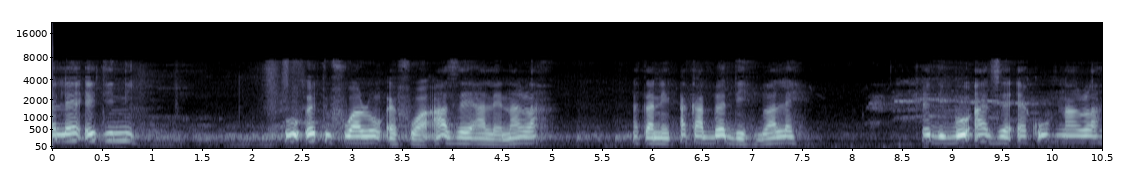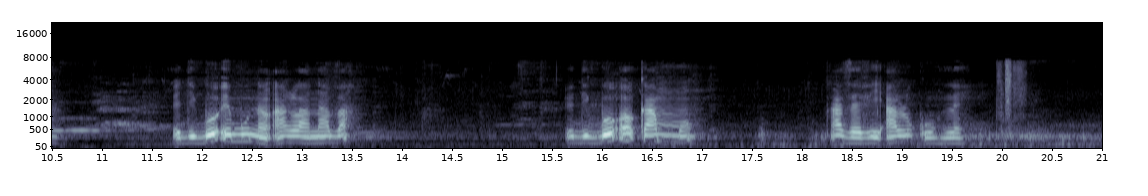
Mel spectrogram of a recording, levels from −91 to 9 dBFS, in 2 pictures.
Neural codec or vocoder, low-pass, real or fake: none; 7.2 kHz; real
